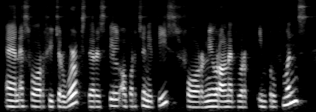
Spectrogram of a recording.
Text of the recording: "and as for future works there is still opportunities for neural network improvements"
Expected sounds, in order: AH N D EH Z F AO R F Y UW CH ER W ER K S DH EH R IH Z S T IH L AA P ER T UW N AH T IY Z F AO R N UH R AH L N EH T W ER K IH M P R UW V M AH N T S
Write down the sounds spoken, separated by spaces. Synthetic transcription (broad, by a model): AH N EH S F AO R F Y UW CH ER W ER K S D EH R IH S T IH L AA P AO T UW N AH T IY S F AO R N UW R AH L N EH T W ER K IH M P R UW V M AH N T S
